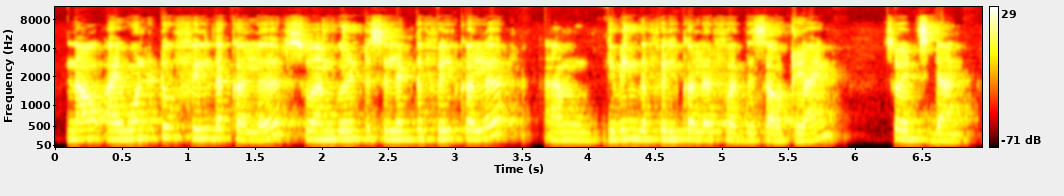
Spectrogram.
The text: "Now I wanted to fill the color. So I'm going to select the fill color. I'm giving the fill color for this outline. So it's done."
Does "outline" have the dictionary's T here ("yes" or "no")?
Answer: yes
